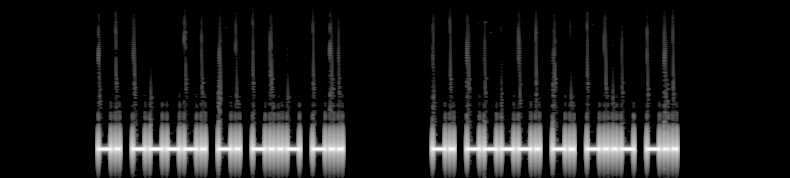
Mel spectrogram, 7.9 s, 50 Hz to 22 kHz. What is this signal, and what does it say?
Morse code, heard as a keyed tone, about 28 wpm, 700 Hz. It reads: N9NXD N9NXD
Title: USA Call Signs - 5 Characters - Repeated 2x - 28wpm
